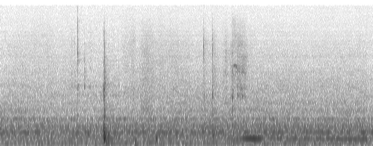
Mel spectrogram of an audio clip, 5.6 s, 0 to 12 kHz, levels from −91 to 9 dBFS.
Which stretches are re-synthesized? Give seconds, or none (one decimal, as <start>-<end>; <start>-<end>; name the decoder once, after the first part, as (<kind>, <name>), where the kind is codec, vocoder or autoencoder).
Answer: 0.0-1.1 (autoencoder, DAC-VAE); 1.8-5.6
